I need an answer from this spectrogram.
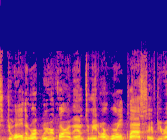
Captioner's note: none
